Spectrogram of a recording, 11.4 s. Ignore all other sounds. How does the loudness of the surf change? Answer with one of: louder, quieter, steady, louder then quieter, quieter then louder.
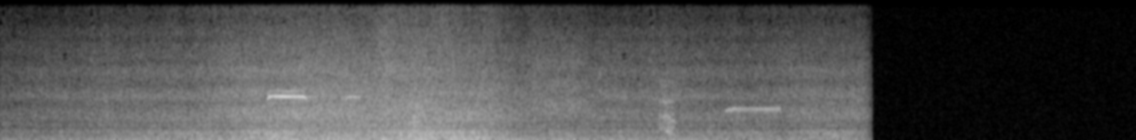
louder then quieter.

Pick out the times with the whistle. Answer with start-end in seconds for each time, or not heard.
2.6-3.6, 6.5-7.8.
